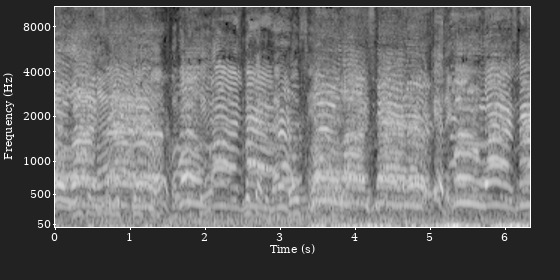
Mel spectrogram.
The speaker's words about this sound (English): A group of counter-protesters waited at the park while another followed them back, shouting obscenities at protesters between Back the Blue and Blue Lives Matter chants.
